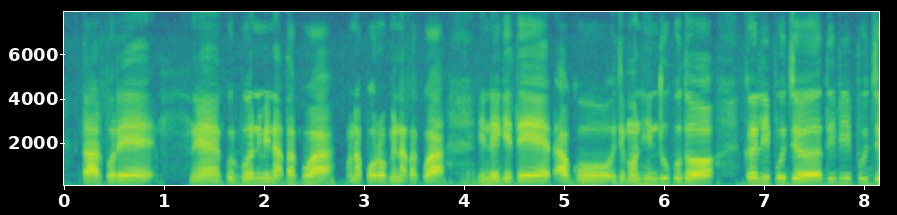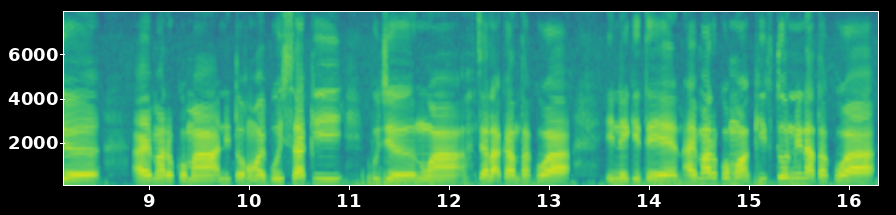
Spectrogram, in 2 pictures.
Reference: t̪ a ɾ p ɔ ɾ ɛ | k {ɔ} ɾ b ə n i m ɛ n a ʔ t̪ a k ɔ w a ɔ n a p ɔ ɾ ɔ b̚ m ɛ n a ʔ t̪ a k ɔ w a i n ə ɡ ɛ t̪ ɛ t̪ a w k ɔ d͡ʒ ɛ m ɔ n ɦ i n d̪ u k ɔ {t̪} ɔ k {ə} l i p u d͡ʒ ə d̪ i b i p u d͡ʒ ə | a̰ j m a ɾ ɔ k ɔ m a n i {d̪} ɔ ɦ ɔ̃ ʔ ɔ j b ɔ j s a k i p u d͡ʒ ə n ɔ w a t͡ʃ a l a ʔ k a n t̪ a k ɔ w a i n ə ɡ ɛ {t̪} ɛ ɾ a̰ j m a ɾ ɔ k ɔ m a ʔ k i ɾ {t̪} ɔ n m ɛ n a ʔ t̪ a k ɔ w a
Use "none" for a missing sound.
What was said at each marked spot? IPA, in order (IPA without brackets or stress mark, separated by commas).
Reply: u, d̪, ə, t̪, t̪, t̪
